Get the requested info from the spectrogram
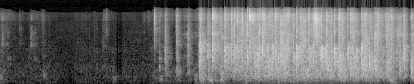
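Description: Small audience applauding: a few scattered claps about three seconds in, building a second later into steady, loud applause.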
